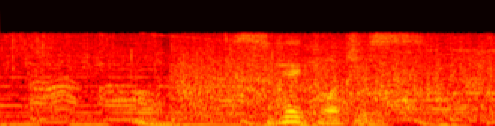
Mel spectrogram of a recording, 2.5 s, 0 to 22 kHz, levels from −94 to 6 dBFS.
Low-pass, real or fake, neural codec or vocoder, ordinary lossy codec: 7.2 kHz; real; none; none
